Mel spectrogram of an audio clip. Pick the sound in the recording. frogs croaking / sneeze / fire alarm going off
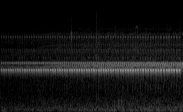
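frogs croaking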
